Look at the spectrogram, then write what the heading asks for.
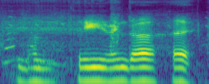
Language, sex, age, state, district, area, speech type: Punjabi, male, 60+, Punjab, Muktsar, urban, spontaneous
